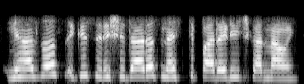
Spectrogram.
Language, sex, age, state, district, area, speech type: Kashmiri, female, 18-30, Jammu and Kashmir, Kulgam, rural, conversation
